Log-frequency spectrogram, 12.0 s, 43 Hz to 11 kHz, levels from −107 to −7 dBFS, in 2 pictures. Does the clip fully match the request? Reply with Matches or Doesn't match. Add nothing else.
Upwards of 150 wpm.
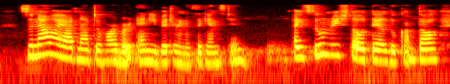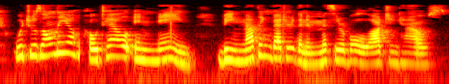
Matches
